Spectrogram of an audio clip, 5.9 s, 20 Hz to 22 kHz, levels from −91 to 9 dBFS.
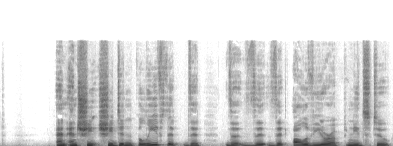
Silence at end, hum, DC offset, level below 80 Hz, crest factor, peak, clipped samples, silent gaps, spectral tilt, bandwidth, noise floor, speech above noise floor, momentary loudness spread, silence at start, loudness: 0.05 s; none; under 0.1%; -52 dBFS; 14 dB; -6 dBFS; under 0.1%; none; -5.5 dB/octave; 16 kHz; -59 dBFS; 38 dB; 7 LU; 0.85 s; -21 LUFS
